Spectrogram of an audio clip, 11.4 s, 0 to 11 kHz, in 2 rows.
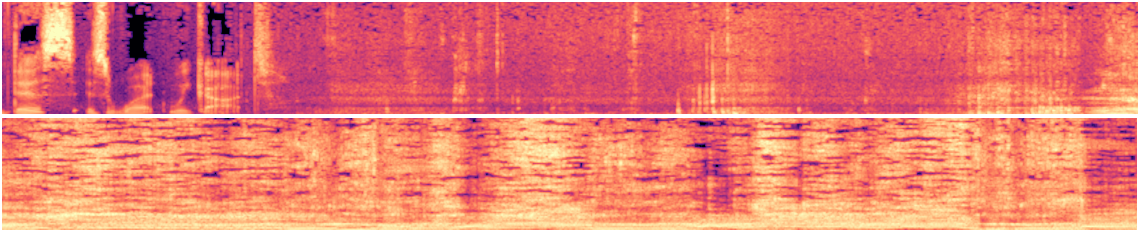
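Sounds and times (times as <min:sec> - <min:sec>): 
speech: 0:00.0 - 0:02.4, 0:05.4 - 0:06.3
grizzly bear roaring at a bison carcass in Yellowstone: 0:04.7 - 0:11.3.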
